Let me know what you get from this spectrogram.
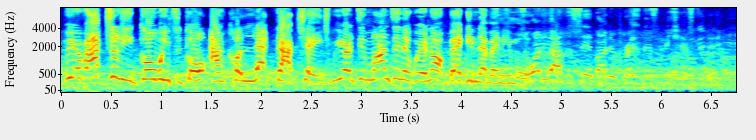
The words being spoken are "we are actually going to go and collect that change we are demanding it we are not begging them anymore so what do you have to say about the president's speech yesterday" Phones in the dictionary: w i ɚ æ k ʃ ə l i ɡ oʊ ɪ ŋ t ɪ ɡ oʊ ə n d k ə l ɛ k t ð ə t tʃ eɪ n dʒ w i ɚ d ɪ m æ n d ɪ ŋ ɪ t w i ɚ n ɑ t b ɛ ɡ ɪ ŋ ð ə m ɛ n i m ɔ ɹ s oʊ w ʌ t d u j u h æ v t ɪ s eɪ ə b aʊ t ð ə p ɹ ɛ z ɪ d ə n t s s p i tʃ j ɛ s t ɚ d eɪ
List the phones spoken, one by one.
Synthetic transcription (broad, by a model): w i ɚ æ k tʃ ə l i ɡ oʊ ɪ ŋ t ɪ ɡ oʊ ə n k ə l ɛ k t ð ə t tʃ eɪ n dʒ w i ɚ d ɪ m æ n d ɪ ŋ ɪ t w i ɚ n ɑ t b ɛ ɡ ɪ ŋ ð ə m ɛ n i m ɔ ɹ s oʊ w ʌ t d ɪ j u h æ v t ɪ s eɪ ə b aʊ t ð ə p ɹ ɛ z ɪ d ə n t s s i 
